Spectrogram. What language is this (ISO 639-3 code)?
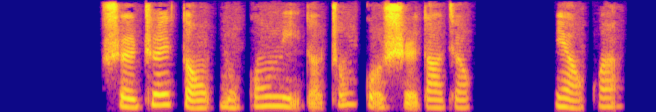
zho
